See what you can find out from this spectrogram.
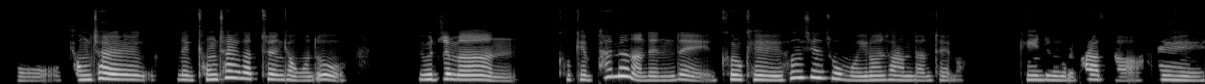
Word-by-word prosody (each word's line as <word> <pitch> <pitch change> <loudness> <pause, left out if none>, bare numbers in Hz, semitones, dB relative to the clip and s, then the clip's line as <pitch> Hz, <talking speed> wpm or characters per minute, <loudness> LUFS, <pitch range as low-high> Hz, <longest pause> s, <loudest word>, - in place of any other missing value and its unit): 뭐 180 +2 -11 0.2
경찰 225 -1 +4 0.3
네 215 -2 -1
경찰 290 +7 +2
같은 255 -4 +2
경우도 195 -1 -1 0.7
요즘은 220 -7 +2 0.4
그렇게 220 0 -5
팔면 370 - +4
안 190 -1 0
되는데 195 +2 -3
그렇게 215 -3 +1
흥신소 300 +1 +1
뭐 200 -4 -4
이런 200 +2 0
사람들한테 195 -2 -4
막 200 0 -17 0.5
개인 210 -2 -2
정보를 195 -4 -3
팔았다 220 -6 -2 0.2
예. 195 -3 -2
215 Hz, 235 characters per minute, -23 LUFS, 195-230 Hz, 0.7 s, 경찰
